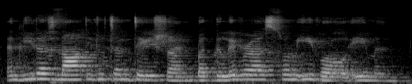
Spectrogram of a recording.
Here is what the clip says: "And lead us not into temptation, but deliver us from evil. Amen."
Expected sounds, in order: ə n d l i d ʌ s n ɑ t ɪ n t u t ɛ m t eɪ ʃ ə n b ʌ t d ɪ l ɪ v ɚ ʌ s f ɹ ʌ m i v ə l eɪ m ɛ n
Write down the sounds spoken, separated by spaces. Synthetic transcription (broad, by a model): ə n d l i d ʌ s n ɑ t ɪ n t u t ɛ m t eɪ ʃ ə n b ʌ t d ɪ l ɪ v ɚ ʌ s f ɹ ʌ m i v ə l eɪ m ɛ n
